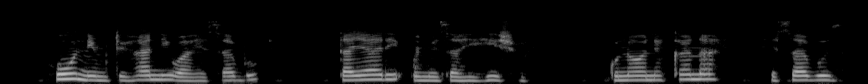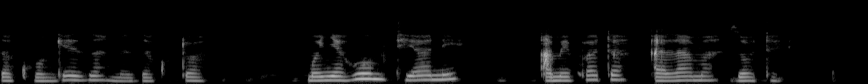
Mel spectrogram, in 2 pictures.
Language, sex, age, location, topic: Swahili, female, 25-35, Kisumu, education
